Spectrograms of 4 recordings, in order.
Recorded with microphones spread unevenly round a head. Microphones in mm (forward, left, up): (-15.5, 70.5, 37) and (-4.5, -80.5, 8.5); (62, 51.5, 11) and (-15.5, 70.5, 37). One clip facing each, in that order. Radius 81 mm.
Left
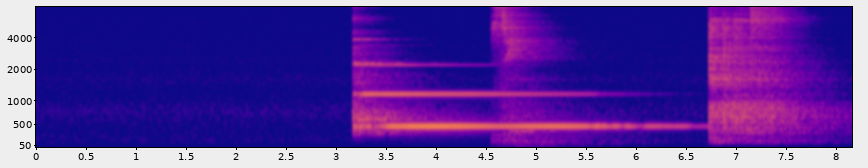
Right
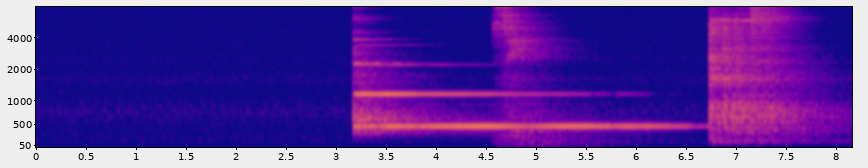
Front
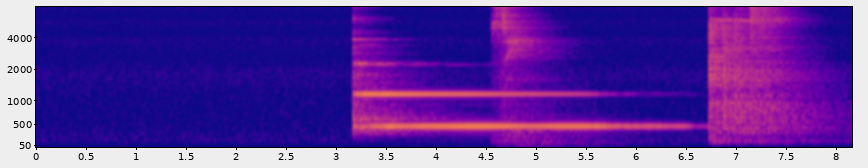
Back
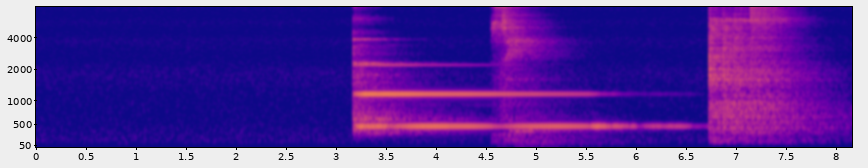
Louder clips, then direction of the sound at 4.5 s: Right 1 dB, front 10 dB; 85° left.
